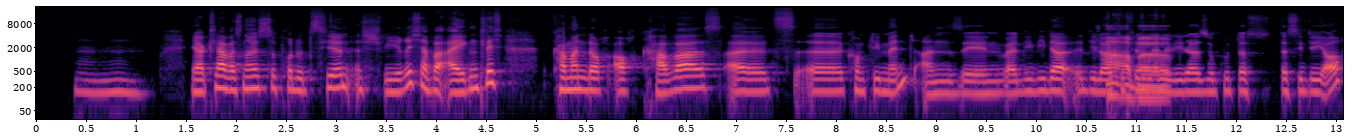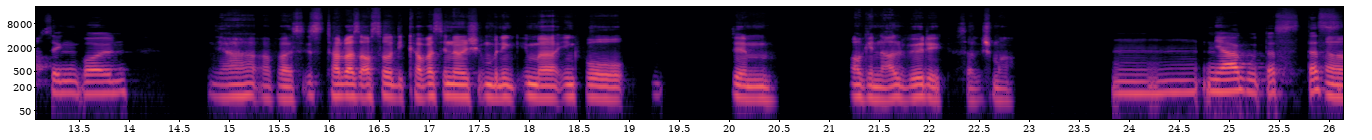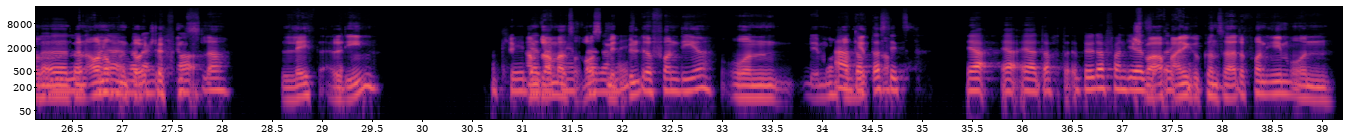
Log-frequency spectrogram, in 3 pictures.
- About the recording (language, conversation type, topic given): German, unstructured, Was hältst du von Künstlern, die nur auf Klickzahlen achten?
- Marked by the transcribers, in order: other background noise; other noise; unintelligible speech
